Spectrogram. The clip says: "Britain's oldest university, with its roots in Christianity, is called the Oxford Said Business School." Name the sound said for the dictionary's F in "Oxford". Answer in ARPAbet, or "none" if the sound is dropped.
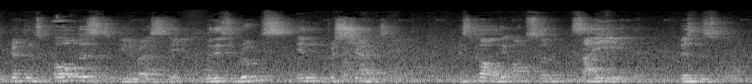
none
